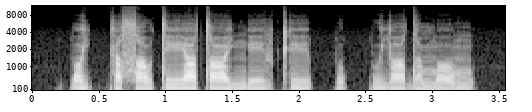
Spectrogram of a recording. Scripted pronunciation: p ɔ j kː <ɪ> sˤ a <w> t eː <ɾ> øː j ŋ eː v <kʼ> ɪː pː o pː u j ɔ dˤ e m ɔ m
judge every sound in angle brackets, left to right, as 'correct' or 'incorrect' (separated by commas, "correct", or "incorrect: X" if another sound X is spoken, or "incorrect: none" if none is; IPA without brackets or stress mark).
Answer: correct, correct, incorrect: tˤ, correct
